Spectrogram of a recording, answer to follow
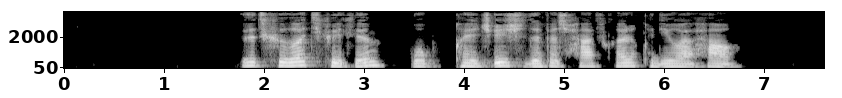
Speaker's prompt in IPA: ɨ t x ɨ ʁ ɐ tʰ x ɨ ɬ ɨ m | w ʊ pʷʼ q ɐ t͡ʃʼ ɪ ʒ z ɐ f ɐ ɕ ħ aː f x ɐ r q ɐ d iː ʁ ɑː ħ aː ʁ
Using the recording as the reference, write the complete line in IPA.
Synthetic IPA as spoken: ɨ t x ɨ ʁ ɐ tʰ x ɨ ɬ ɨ m | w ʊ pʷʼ q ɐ t͡ʃʼ ɪ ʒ z ɐ f ɐ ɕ ħ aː f x ɐ r q ə d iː ʁ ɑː ħ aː ʁ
